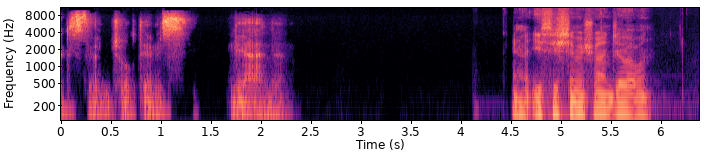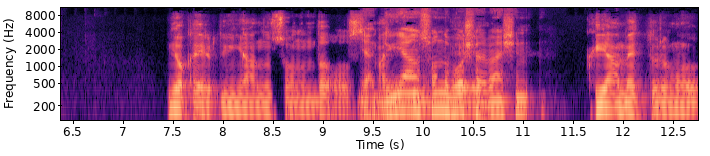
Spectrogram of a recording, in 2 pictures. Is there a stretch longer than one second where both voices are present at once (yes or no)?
yes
